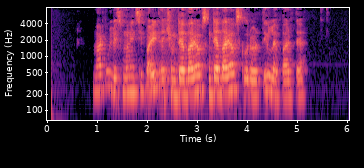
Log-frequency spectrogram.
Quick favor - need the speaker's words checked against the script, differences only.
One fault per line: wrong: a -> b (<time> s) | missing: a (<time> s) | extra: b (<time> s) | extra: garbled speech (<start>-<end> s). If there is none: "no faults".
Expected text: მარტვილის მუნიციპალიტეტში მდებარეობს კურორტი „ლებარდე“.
extra: მდებარეობს (3.3 s)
